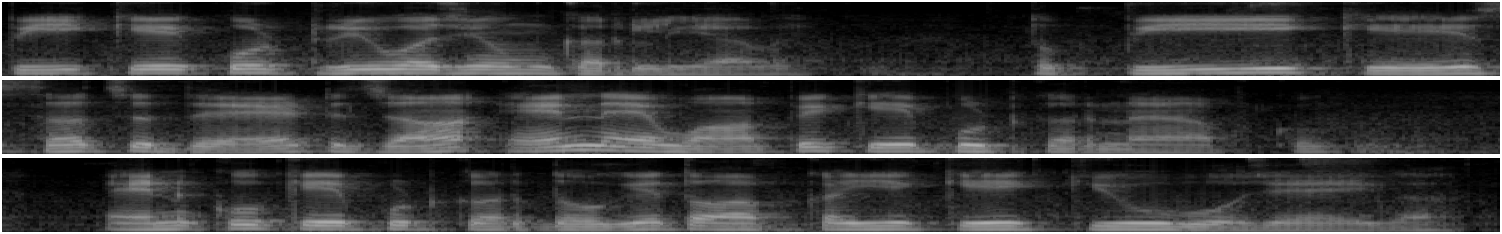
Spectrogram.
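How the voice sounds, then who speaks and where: Slow, deliberate male maths teacher. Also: mid-range voice, a little hiss or hum. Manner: slow and deliberate, dictates English phrases word by word, checks in with students. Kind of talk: board-work maths lesson.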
